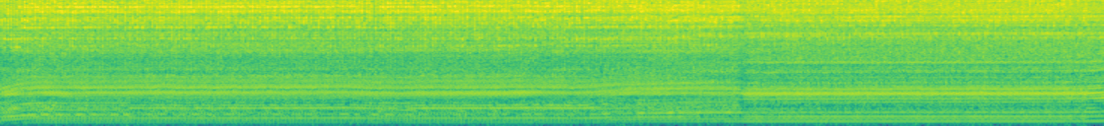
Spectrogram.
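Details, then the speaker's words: Cheap small two-stroke leaf blower that wouldn't start, at full speed while setting the H screw: high steady wail at top speed, then settling slightly lower as the screw is backed counterclockwise from peak; clean, even wide-open running. "now basically I carefully turned the screw until I found when the engine speed was the fastest but you cannot leave it that way instead you'll want to turn the screw counterclockwise a bit until the speed slows"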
